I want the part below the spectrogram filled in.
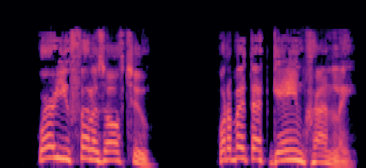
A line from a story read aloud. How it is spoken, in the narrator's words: They parlayed in shouts across the still air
